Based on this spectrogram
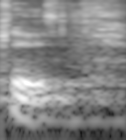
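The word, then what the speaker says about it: Clowes: But about 9 years later, I met a person called Max Clouse, C-L-O-W-E-S, spelled Klaus, but pronounced Clues, who was working on machine vision, who had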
